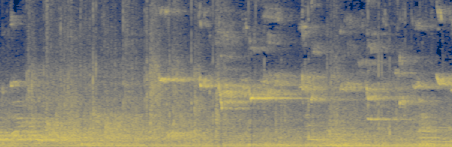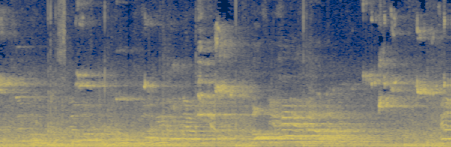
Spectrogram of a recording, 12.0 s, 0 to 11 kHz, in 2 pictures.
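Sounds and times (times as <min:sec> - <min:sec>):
sneakers squeaking: 0:00.0 - 0:12.0
steady low hum: 0:00.0 - 0:12.0
basketball bouncing: 0:00.9 - 0:06.0, 0:06.6 - 0:07.7.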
